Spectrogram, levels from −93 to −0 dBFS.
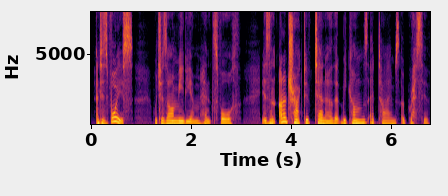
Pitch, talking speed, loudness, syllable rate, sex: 190 Hz, 150 wpm, -20 LUFS, 7.4 syllables/s, female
